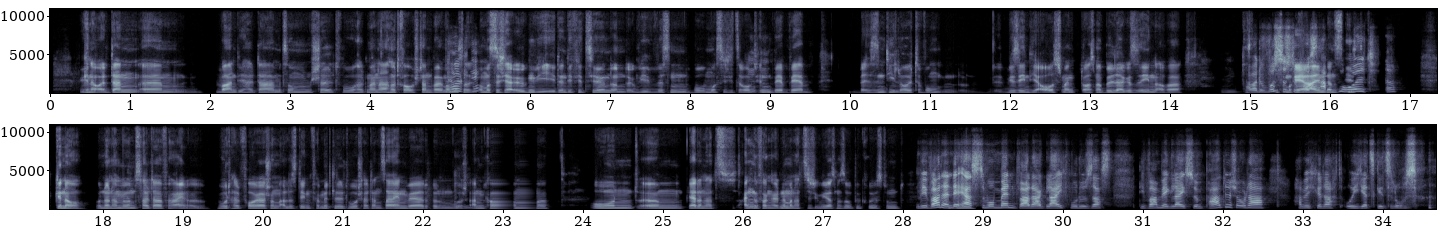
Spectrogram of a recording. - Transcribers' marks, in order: laughing while speaking: "Name"; joyful: "Okay"; chuckle
- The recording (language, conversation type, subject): German, podcast, Wie hast du Freundschaften mit Einheimischen geschlossen?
